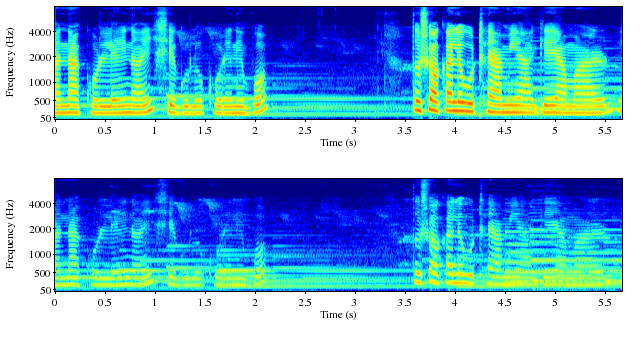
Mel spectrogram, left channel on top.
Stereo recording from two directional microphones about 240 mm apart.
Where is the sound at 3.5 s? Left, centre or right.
Left.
